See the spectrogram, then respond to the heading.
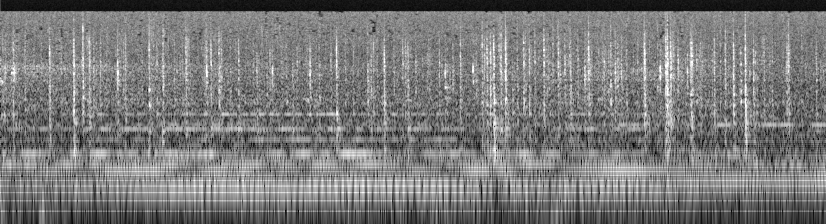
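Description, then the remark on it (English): Steady rain falls and patters on a surface, a continuous wash of droplets with occasional sharper taps, evenly loud throughout with no voices. “You see the rain spilling down from the sky.”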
